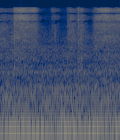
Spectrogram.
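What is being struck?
Nothing is struck.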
